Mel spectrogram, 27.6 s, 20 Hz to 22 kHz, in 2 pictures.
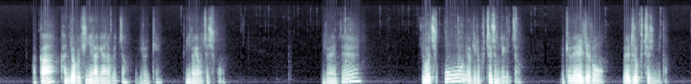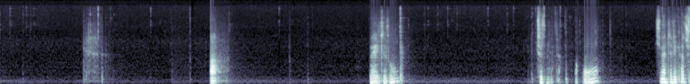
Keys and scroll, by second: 4.1 q, 9.9 q, 14.2 q, 15.0 w, 18.3 w, 24.3 q, 26.2 w.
